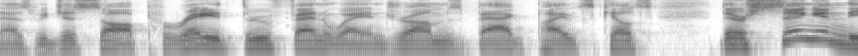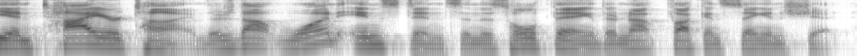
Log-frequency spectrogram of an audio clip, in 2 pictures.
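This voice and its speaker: A young man hosting a casual sports podcast, animated and profane, calling people "brother" and "dude". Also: medium pitch, no echo, clean studio sound. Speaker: podcast host.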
